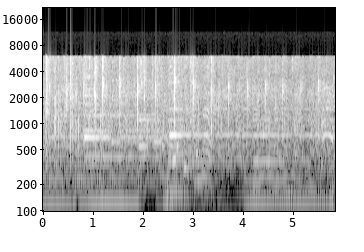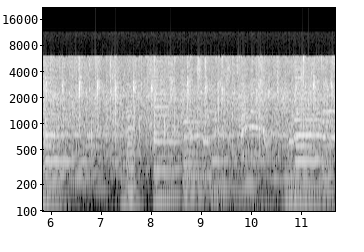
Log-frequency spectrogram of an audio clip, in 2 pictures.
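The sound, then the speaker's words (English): An audience claps continuously, many hands producing a dense, steady patter of sharp overlapping claps, with deep sustained musical notes droning underneath throughout. “The teacher, keep clapping.”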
